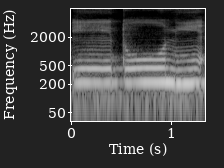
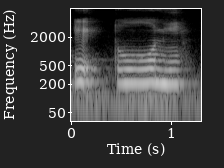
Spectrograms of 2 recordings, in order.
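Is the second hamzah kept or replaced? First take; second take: replaced; kept. First: The second hamzah is replaced by a vowel. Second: The second hamzah is kept as a stop.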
